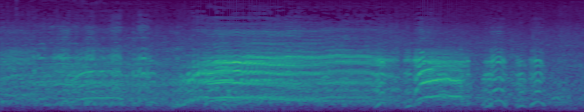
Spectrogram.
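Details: Razorbill at a ledge giving soft, long growls after take-off: drawn-out, harmonic growling notes, one lasting more than a second, followed by shorter grunting pulses.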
